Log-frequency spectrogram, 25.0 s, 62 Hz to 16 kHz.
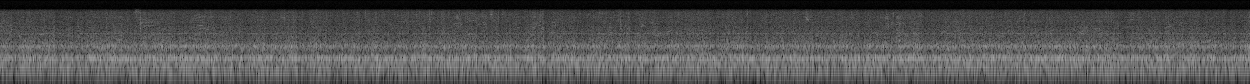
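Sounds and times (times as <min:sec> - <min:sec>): airplane cabin engine roar: 0:00.0 - 0:25.0.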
